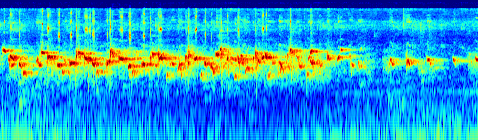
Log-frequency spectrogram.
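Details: Wild trucuk singing, a fast bubbly chattering stream of warbled notes, loud and continuous for four seconds, then thinning into short separated phrases.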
